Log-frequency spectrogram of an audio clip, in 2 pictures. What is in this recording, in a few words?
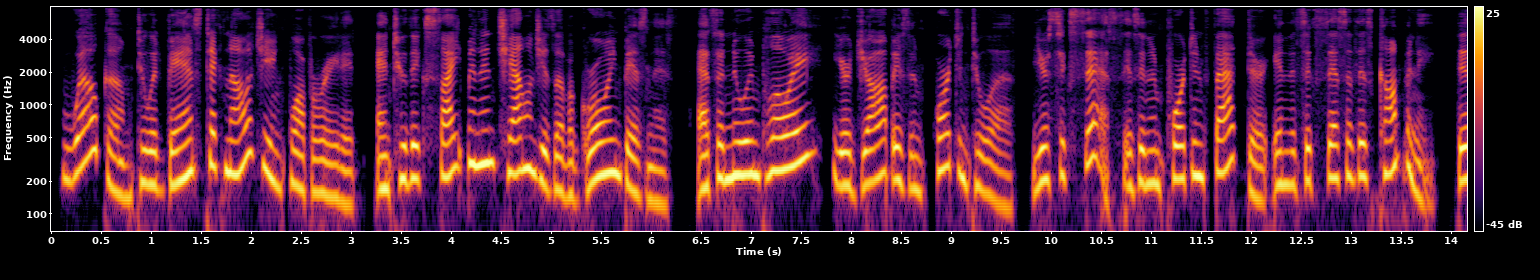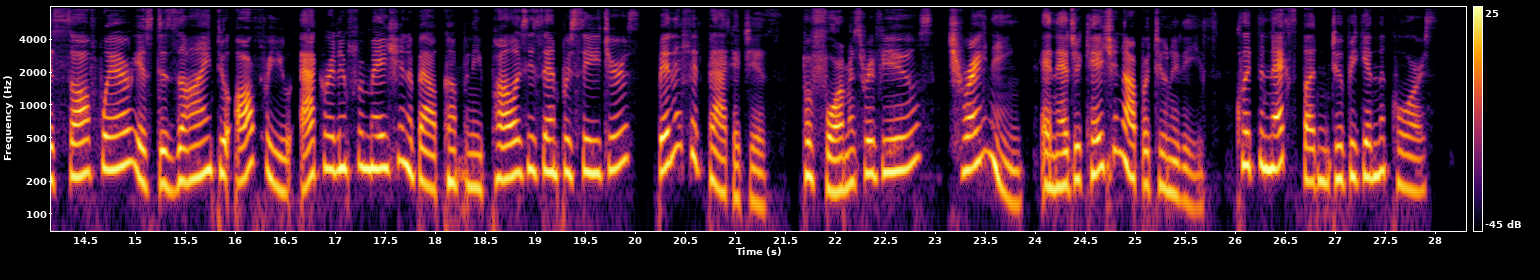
Corporate New Hire E-Learning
